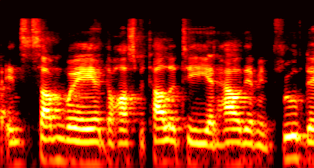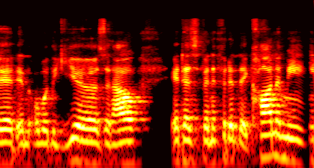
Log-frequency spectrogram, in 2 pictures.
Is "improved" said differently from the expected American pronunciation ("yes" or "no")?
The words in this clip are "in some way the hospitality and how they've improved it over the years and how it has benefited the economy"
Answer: no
